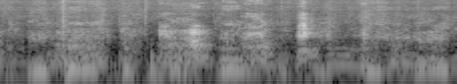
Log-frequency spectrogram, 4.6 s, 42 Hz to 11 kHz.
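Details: English Springer Spaniel recorded on 05.02.17, giving low, rumbling growls in repeated bursts, each under a second long, broken by brief pauses and a few sharper voiced accents near the middle.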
